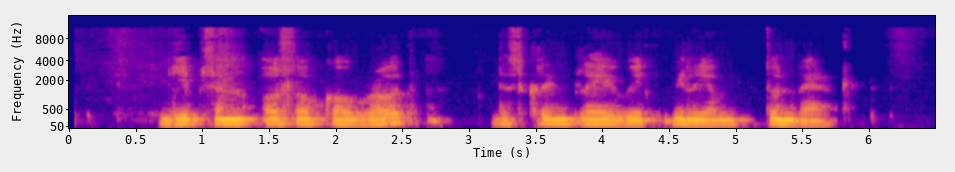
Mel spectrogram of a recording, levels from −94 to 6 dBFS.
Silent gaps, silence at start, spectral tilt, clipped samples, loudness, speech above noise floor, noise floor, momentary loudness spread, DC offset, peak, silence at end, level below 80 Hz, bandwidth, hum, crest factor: none; 0.65 s; -8.5 dB/octave; under 0.1%; -17 LUFS; 41 dB; -57 dBFS; 13 LU; under 0.1%; -2 dBFS; 0.8 s; -38 dBFS; 11.5 kHz; none; 14 dB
